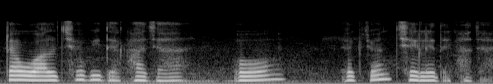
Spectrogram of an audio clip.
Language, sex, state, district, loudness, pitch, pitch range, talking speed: Bengali, female, Assam, Hailakandi, -18 LUFS, 190 Hz, 175-205 Hz, 110 wpm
